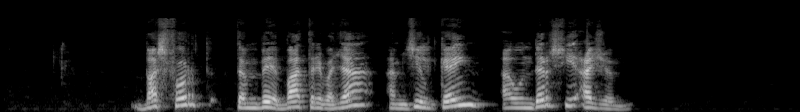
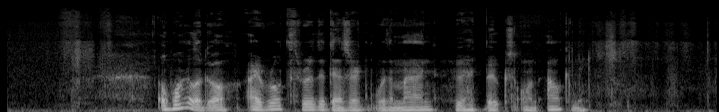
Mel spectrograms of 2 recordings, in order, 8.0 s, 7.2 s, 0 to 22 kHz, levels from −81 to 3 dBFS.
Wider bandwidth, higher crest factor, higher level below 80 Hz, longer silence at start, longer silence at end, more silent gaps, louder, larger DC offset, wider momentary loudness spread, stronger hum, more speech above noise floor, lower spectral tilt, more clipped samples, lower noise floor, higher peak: second, 11.5 kHz vs 16 kHz; about the same, 22 dB vs 20 dB; second, -68 dBFS vs -44 dBFS; first, 1.35 s vs 0.6 s; first, 1.7 s vs 0.05 s; neither; first, -21 LUFS vs -30 LUFS; neither; second, 12 LU vs 18 LU; neither; first, 57 dB vs 26 dB; about the same, -6 dB/octave vs -7 dB/octave; neither; first, -78 dBFS vs -54 dBFS; first, -2 dBFS vs -10 dBFS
